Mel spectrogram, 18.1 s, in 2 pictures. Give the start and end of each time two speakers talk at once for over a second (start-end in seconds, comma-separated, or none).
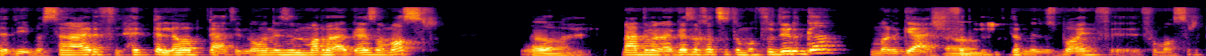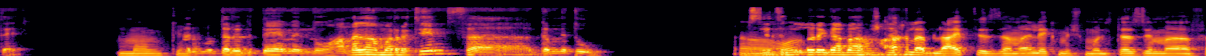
14.6-15.9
